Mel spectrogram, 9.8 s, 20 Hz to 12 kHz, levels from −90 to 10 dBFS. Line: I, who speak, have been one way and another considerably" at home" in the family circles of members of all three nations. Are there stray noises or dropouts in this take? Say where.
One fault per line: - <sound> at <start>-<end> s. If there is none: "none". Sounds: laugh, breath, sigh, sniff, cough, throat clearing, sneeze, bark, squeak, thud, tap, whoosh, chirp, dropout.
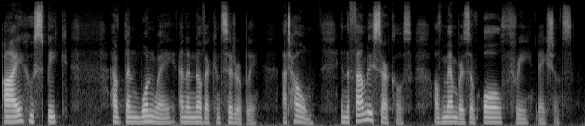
none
